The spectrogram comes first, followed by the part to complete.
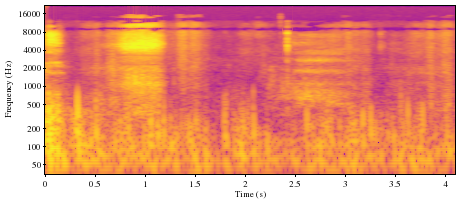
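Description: Footsteps crunching through snow in a string of short ticks, over a low rumble of wind on the microphone.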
